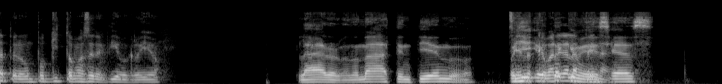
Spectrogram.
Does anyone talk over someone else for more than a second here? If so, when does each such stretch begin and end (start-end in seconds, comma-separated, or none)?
5.1-6.3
